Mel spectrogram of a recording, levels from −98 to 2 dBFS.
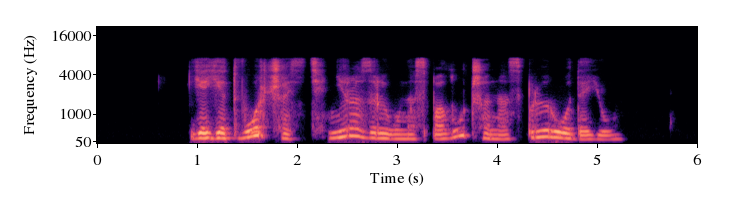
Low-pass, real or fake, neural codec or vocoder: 7.2 kHz; fake; autoencoder, 48 kHz, 128 numbers a frame, DAC-VAE, trained on Japanese speech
